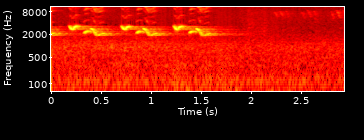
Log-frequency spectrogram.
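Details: Mockingbird in Silver Spring, Maryland, singing at 3:44 a.m. before dawn: a quick twittering phrase of falling notes repeated three times about half a second apart, then quiet background hum.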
